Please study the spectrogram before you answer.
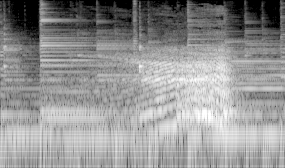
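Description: A cow gives a drawn-out, swelling moo over soft guitar music.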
